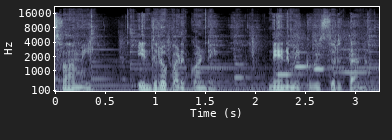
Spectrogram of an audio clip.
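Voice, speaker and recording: A man's voice: on the low side, a little fast, music in the background, lightly acted. A man playing a humble, kindly villager who speaks earnestly and deferentially in a cartoon moral story. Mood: gentle, earnest.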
